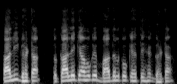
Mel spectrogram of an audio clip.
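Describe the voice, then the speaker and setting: A man with a high, darkish voice teaches an online exam-prep class live, in clean, dry studio sound. Quick, repetitive dictation of key phrases fills the lesson, and he calls students by name.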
